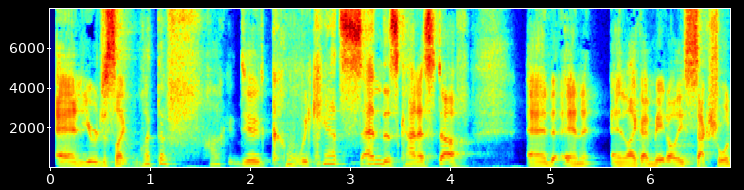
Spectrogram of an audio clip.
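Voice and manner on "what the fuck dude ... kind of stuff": higher-pitched, drawn-out disbelief; retold shocked protest, pitched up; incredulous mock protest. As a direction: stretch out a stunned objection. Acting out friend's shocked reaction.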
